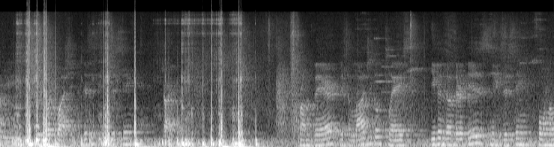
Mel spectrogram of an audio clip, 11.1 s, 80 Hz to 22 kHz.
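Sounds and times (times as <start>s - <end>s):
thuds and taps: 3.5s - 5.7s.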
